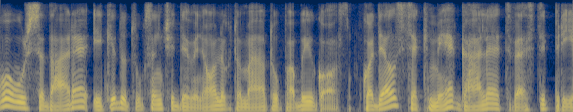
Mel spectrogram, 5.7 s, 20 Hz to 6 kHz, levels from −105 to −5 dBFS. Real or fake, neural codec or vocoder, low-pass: real; none; 5.4 kHz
